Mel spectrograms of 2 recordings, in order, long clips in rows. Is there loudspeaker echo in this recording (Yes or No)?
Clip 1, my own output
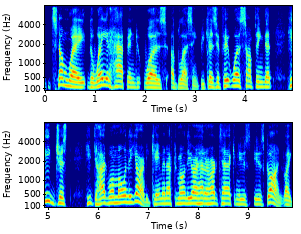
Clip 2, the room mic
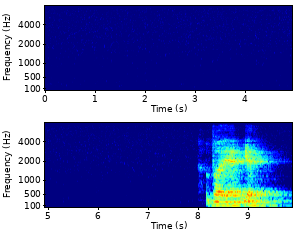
No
